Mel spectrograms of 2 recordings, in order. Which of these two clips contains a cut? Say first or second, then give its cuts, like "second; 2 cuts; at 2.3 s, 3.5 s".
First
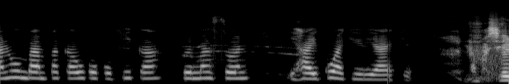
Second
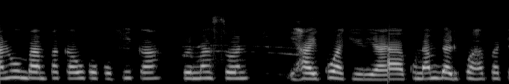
second; 1 cut; at 3.9 s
